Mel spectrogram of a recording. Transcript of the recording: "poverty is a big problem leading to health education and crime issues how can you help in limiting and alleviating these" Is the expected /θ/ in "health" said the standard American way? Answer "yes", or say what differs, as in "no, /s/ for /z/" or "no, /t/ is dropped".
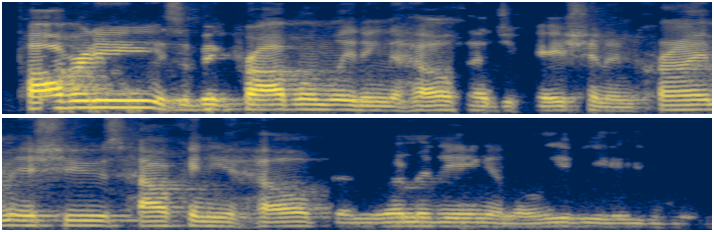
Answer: yes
